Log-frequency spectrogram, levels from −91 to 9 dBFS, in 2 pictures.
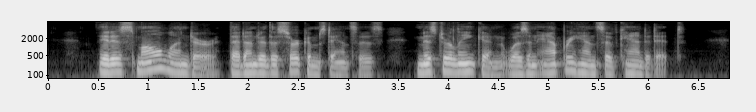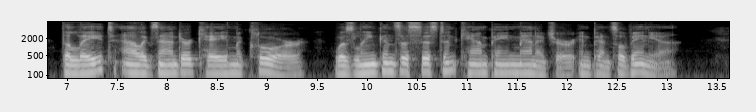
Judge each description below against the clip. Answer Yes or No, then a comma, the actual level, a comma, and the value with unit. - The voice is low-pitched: Yes, low, 120 Hz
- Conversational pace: No, slow, 115 wpm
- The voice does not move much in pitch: Yes, narrow, 2.2 semitones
